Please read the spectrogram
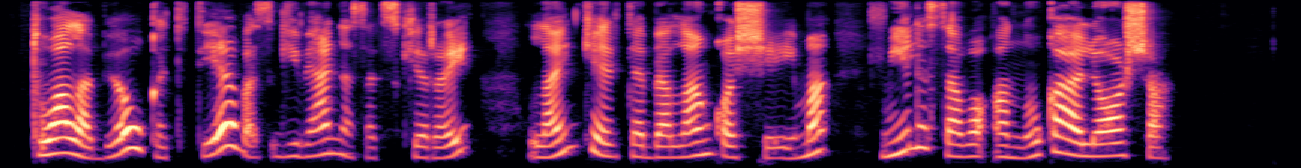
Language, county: Lithuanian, Šiauliai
